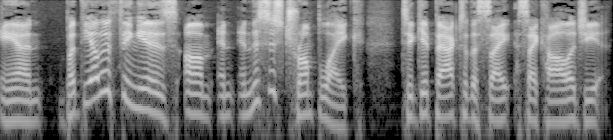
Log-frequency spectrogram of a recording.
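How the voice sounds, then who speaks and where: Middle-aged guy on a podcast, bright voice, keeps restarting his sentences, dry mic. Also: on the high side, lively intonation, moderate pace, no room sound. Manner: rambling, many restarts and fillers. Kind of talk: casual conversation.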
